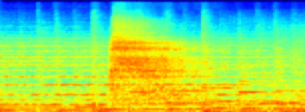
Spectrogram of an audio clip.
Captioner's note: sighs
